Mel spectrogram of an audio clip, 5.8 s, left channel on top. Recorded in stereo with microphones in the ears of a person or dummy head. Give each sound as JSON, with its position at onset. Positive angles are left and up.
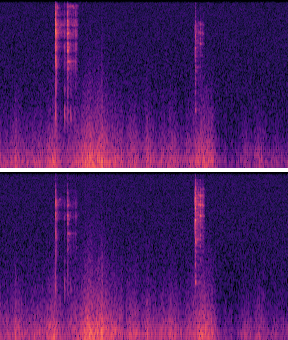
{"t": 1.1, "sound": "breaking glass", "side_deg": 65}
{"t": 3.9, "sound": "cutlery clinking", "side_deg": -35}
